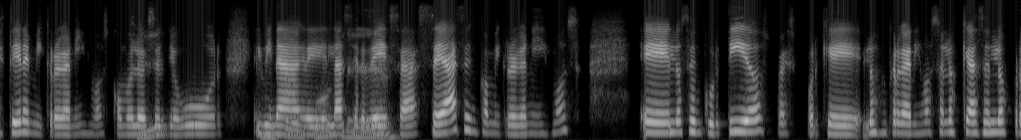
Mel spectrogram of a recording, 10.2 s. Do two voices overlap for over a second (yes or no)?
yes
